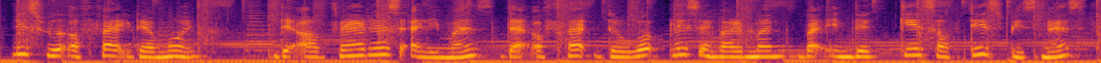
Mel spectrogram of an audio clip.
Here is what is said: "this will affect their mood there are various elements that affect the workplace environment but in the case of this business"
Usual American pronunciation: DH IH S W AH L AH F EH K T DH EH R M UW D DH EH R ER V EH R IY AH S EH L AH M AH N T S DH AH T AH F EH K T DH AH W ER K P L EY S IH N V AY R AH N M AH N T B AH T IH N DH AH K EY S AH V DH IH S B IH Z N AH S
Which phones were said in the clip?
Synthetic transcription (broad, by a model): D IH S W AH L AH F EH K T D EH M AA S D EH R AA V EH R IY AH S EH L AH M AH N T S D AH T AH F EH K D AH W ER K P L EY S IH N V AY R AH N M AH N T B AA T IH N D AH K EY S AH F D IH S B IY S N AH S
